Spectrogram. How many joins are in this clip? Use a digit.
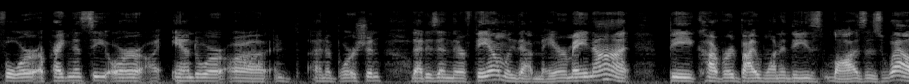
1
